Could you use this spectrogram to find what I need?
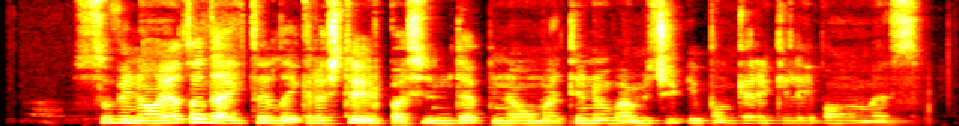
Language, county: Lithuanian, Vilnius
